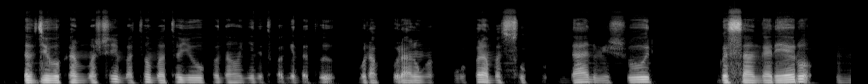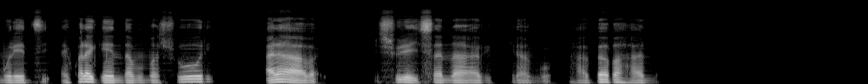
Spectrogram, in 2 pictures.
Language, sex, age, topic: Rundi, male, 18-24, education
